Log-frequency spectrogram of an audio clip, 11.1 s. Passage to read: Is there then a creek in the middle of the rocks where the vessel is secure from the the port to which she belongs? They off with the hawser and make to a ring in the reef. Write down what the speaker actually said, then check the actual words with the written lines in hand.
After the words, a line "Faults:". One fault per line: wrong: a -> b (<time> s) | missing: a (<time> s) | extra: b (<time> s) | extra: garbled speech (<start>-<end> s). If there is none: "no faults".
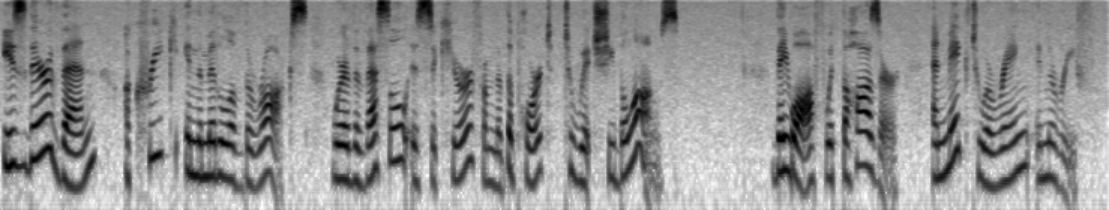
Is there then a creek in the middle of the rocks where the vessel is secure from the the port to which she belongs? They off with the hawser and make to a ring in the reef.
Faults:
no faults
